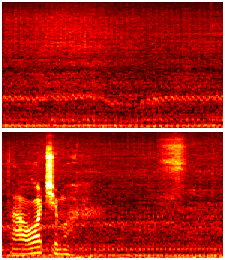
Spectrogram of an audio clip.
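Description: A Yamaha Ténéré motorcycle engine drones steadily underneath wind rush while riding, with a brief spoken phrase partway through.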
